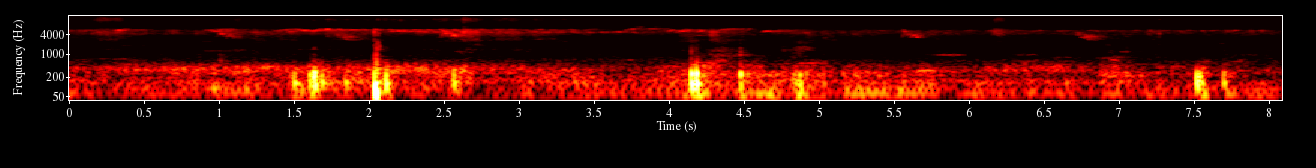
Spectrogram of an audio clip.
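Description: Small birds chirping, short falling chirps repeated, over faint outdoor background. A few soft knocks cut in about two seconds in, about four seconds in and near the end.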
